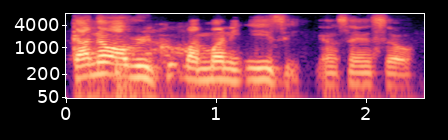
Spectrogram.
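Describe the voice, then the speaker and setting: A man hosting a college radio interview, relaxed and joking, always saying "you know what I'm saying". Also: on the high side, racing. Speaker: radio show host. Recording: dull lo-fi radio recording.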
